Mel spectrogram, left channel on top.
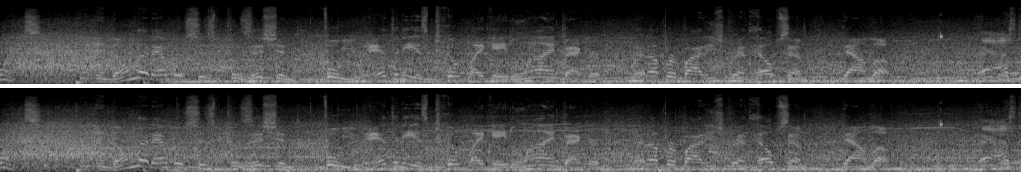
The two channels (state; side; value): normal; both; correlation 0.49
